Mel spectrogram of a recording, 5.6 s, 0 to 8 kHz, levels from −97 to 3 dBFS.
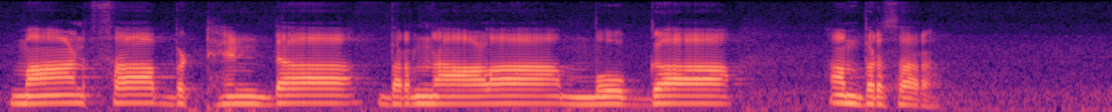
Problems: background sounds at intervals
